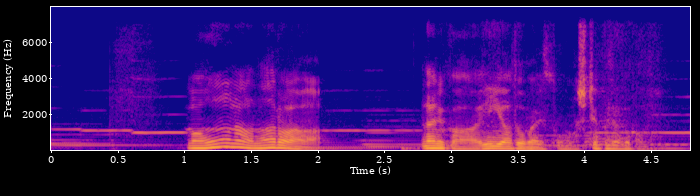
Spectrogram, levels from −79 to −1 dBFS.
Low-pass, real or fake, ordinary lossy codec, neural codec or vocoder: 7.2 kHz; fake; none; codec, 16 kHz, 4 kbps, X-Codec, HuBERT features, trained on general audio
